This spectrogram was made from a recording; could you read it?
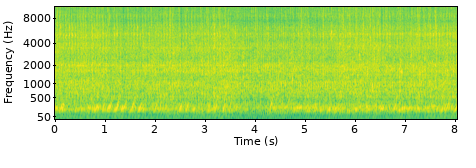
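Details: Steady, fast buzzing two-stroke idle with even beat, no misses: 1994 Johnson 6hp outboard with thermostat removed, pumping good water, running properly and shifting okay.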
